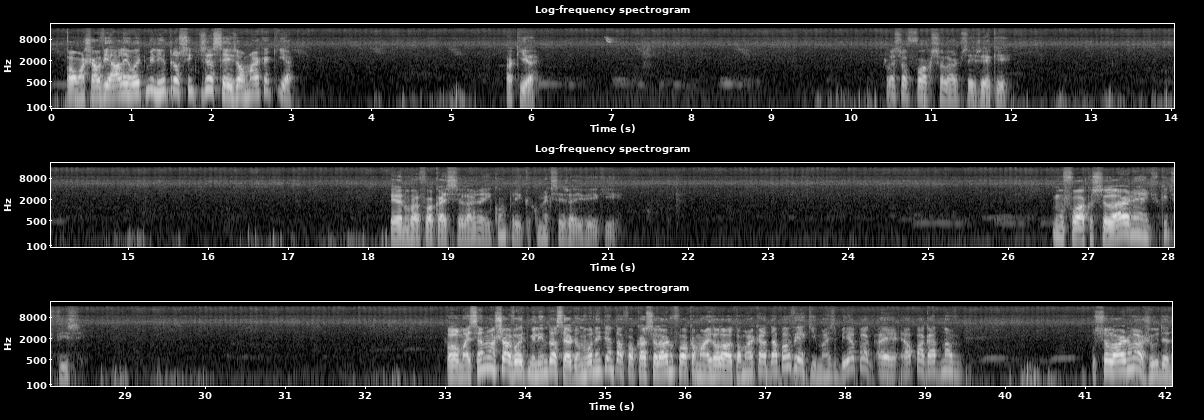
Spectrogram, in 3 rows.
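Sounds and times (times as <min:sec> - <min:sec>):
steady high-pitched hiss: 0:00.0 - 0:42.0.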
